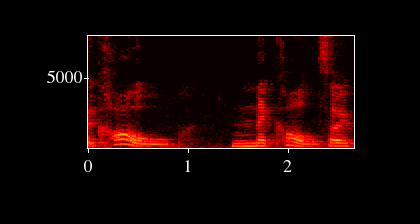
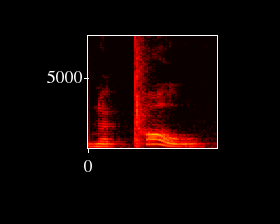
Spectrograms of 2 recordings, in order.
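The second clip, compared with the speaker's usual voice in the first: Nicole with stress on second syllable, -cole; 2 semitones lower than usual. Helping with tricky name pronunciation: stress on second syllable of nicole. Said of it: "you've got to put that stress on the second syllable".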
